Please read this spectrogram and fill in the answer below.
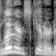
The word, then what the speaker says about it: Lynyrd Skynyrd: Oh, I'm pronouncing that phonetically. I'm sorry. It's Lynyrd Skynyrd, everybody.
